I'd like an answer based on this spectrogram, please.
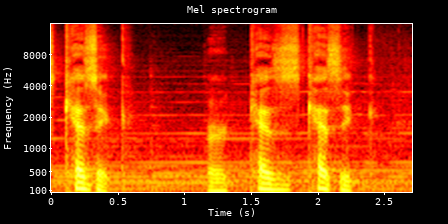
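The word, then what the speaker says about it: Keswick: I always say Kezwick. People actually from there always correct me and say it's it's Kzzik or Kez Kzzik. You don't really pronounce the W.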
